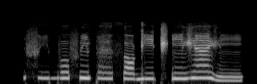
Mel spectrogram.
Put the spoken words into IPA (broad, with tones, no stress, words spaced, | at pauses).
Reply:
fi̤˥bo˥fĩ˥pæ̤˥ θɒ˥ɡi˥t͡ʃʼĩ˥ ʒæ̃˥ʒĩ˩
